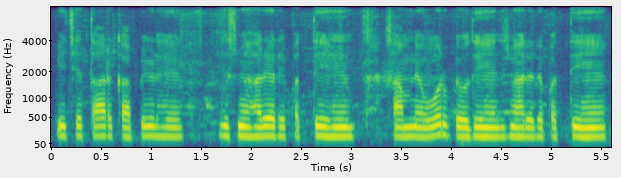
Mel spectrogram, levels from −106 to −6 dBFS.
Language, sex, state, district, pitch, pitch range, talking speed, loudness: Hindi, male, Jharkhand, Deoghar, 155 Hz, 150-160 Hz, 205 wpm, -15 LUFS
